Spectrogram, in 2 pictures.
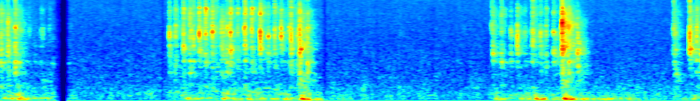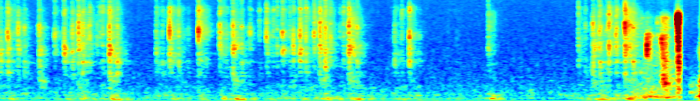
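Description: Faint typing on a computer keyboard, in several short runs of keystrokes separated by pauses.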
